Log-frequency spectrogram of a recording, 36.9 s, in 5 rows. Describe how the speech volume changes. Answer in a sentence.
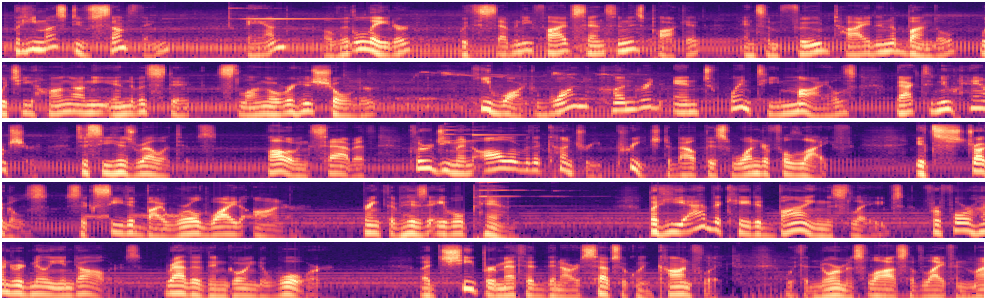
The volume of the speech stays about the same.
